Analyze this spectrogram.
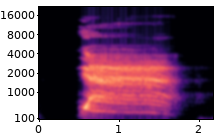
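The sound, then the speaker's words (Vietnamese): A single anguished scream from a warrior struck down by an arrow: one loud, sustained, strained cry lasting just over a second, jumping up in pitch at the onset and then holding steady before cutting off, with nothing else heard. “Một tiếng hét thảm khác được truyền đến”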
